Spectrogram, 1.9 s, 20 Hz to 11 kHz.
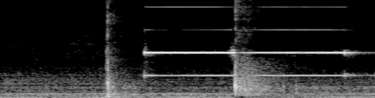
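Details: Eclipse 5 portable oxygen concentrator with battery installed and charging; AC power removed so it runs solely on battery: two clicks then a sustained high electronic beep, the power-source alert.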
